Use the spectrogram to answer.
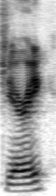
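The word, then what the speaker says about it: Gerry: It's spelled G E R R Y for Jerry.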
